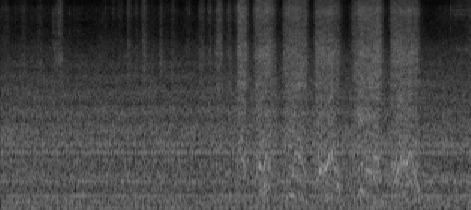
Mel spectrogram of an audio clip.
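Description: Flat bristle brush rubbing oil paint onto stretched fabric in a run of about six quick back-and-forth strokes, starting about halfway through, over a steady faint hum.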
